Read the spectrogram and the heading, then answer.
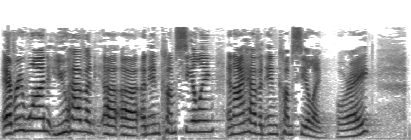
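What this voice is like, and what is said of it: New Jersey accent. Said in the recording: “my Jersey accent”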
